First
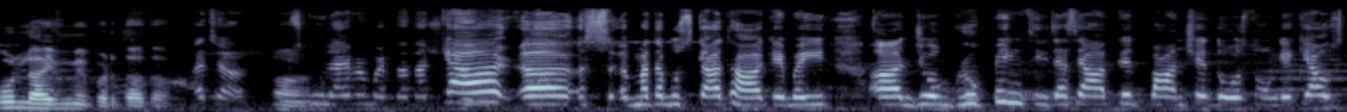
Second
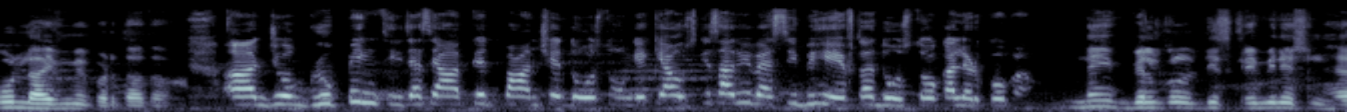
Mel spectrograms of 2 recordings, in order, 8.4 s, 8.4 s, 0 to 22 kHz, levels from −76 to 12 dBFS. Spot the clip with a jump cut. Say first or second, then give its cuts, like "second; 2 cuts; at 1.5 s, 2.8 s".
second; 1 cut; at 1.2 s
